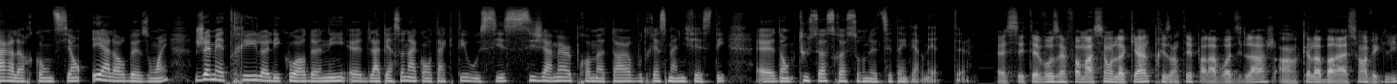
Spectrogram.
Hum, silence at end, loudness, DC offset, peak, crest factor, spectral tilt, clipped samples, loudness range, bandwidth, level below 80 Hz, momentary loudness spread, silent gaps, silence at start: none; 0 s; -26 LUFS; under 0.1%; -4 dBFS; 20 dB; -5 dB/octave; under 0.1%; 3 LU; 16 kHz; -58 dBFS; 7 LU; none; 0 s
